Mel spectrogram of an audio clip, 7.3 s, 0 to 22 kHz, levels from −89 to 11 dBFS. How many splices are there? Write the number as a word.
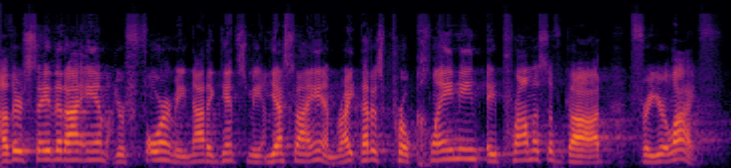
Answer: two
